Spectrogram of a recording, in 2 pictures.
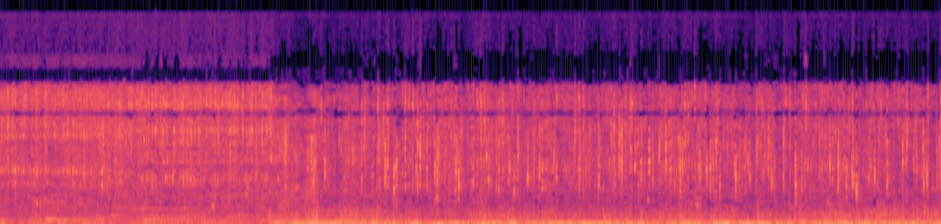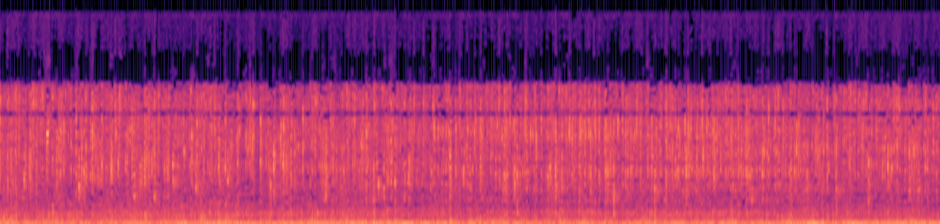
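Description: Kitchen tap running in a steady thin stream into the sink.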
